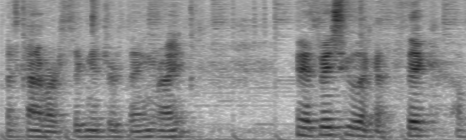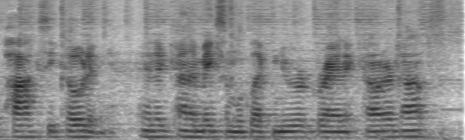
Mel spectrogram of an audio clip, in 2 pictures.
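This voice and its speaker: A man in his thirties, a real estate investor, answering interview questions quickly and confidently, often tagging "right?" onto his points. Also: mid-range voice, flat delivery, echoey room, soft background music. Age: 30s. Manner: fast, confident, repeats "right?".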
